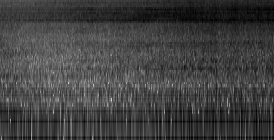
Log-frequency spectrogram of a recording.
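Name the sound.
International Travelall engine running at idle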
